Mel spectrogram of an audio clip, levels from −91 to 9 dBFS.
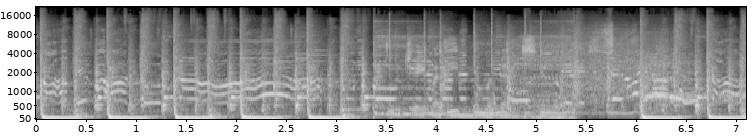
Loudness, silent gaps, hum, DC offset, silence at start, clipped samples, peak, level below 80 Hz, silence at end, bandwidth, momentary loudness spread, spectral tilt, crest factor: -10 LUFS; none; none; under 0.1%; 0 s; 0.6%; 0 dBFS; -12 dBFS; 0 s; 19.5 kHz; 4 LU; -4 dB/octave; 8 dB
